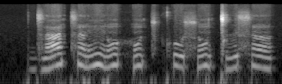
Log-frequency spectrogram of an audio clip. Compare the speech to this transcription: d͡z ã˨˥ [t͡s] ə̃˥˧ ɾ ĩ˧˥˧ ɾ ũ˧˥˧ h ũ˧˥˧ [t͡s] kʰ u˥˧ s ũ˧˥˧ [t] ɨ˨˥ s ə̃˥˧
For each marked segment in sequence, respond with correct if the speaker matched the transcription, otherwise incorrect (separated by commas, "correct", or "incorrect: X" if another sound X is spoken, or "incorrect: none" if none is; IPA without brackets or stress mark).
correct, correct, incorrect: ǀ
